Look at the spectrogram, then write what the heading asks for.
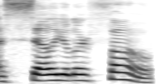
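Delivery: heaviest stress on phone. Explaining how cellular phone became cell phone, stress on phone. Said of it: "It was a cellular phone where the phone gets the stress".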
